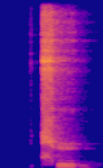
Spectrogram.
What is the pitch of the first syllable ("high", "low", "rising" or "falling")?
high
